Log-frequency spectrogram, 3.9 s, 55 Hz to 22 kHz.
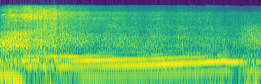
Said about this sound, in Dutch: Maserati is weer terug en we testen vanmiddag de Maserati MC20. Hebben ook wat geluid van.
